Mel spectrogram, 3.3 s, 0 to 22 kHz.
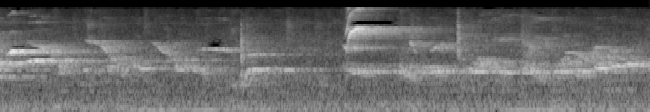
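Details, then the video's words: Caged F4 blorok white-rumped shama in Jakarta giving rough-material song: soft, sliding whistled notes broken by a sudden sharp high burst midway, then quieter descending phrases. "Murai Batu F4 Blorok Materi Kasar"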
